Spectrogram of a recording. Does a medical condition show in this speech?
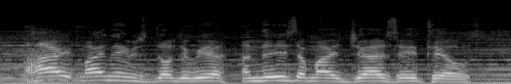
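Yes: motor neuron disease.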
